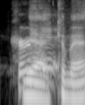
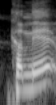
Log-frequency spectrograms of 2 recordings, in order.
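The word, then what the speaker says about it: Kmet: Bears uh how do you how do you pronounce his name he's the he's the tight end commit kit Kermit something commit right I had yeah commit I had over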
